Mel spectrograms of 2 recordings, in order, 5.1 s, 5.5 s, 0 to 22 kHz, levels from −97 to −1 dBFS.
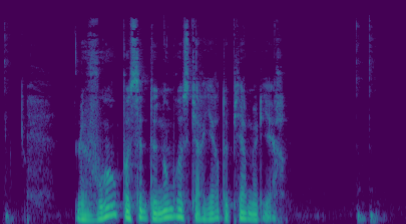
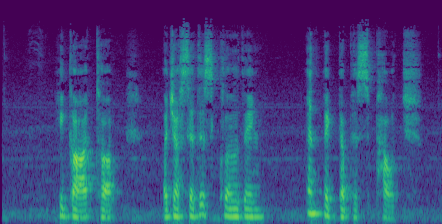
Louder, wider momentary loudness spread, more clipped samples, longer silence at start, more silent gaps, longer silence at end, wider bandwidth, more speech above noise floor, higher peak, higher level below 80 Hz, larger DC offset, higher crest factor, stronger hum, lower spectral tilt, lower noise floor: second, -40 LUFS vs -26 LUFS; about the same, 12 LU vs 14 LU; neither; first, 0.95 s vs 0.75 s; neither; about the same, 0.4 s vs 0.3 s; first, 16 kHz vs 14.5 kHz; first, 47 dB vs 29 dB; second, -22 dBFS vs -4 dBFS; about the same, -64 dBFS vs -60 dBFS; neither; about the same, 20 dB vs 22 dB; neither; first, -6.5 dB/octave vs -4 dB/octave; first, -86 dBFS vs -55 dBFS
